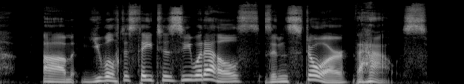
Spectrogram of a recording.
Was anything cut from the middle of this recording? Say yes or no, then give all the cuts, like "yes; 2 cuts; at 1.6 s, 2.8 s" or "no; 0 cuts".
yes; 4 cuts; at 1.2 s, 1.6 s, 2.7 s, 3.5 s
